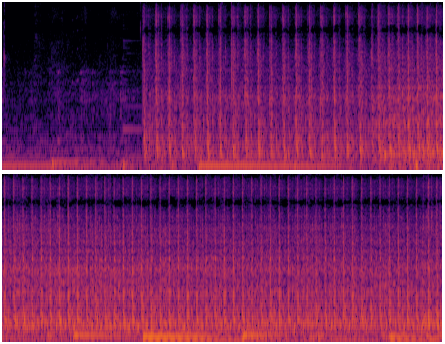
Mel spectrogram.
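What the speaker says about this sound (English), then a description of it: "I can match up the side seams and sew around the pockets to finish them off." A sewing machine stitching the side seams and around the pockets of a fall dress starts up after a short quiet moment and runs in a steady, fast rattle beneath soft background music.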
